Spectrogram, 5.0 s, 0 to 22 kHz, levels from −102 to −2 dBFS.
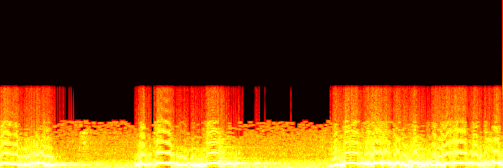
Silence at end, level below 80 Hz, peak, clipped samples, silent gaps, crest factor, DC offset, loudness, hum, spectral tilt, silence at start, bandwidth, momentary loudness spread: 0 s; -24 dBFS; 0 dBFS; 20%; none; 4 dB; under 0.1%; -4 LUFS; none; -5 dB/octave; 0 s; 11 kHz; 10 LU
